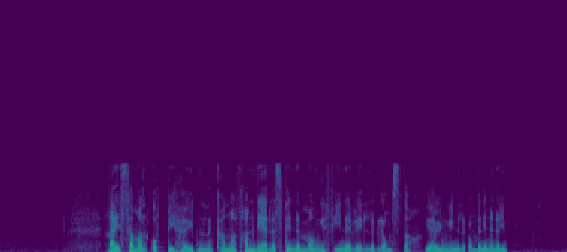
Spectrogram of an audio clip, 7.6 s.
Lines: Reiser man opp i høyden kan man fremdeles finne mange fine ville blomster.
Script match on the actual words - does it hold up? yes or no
no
